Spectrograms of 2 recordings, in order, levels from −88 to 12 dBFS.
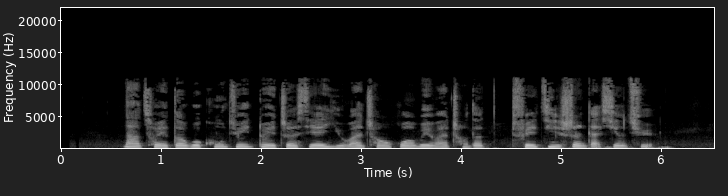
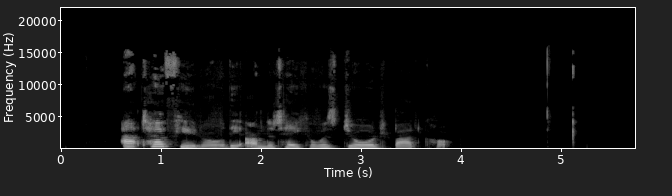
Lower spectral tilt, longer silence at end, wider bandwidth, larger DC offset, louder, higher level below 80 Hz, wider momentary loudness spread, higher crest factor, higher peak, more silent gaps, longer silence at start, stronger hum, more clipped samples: about the same, -4 dB/octave vs -5 dB/octave; second, 0.45 s vs 1.9 s; second, 11.5 kHz vs 15.5 kHz; neither; first, -26 LUFS vs -30 LUFS; first, -60 dBFS vs -80 dBFS; second, 7 LU vs 19 LU; about the same, 16 dB vs 20 dB; about the same, -10 dBFS vs -12 dBFS; neither; about the same, 0.6 s vs 0.6 s; neither; neither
